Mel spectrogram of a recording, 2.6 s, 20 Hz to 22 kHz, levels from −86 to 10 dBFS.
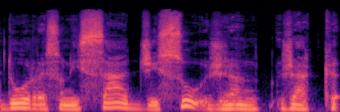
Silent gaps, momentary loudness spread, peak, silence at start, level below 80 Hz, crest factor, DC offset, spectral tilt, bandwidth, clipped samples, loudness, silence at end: none; 6 LU; -2 dBFS; 0 s; -54 dBFS; 14 dB; under 0.1%; -4 dB/octave; 16 kHz; under 0.1%; -15 LUFS; 0 s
